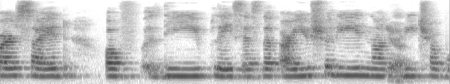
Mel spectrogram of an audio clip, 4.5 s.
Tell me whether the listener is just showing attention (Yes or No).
Yes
